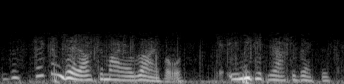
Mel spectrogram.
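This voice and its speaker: A woman's voice: medium pitch, sing-song, fast, phone-quality sound, lightly acted. A woman playing a polite, anxious and curious young governess in an old-time radio drama, telling things earnestly and expressively. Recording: noisy, thin old radio recording.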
